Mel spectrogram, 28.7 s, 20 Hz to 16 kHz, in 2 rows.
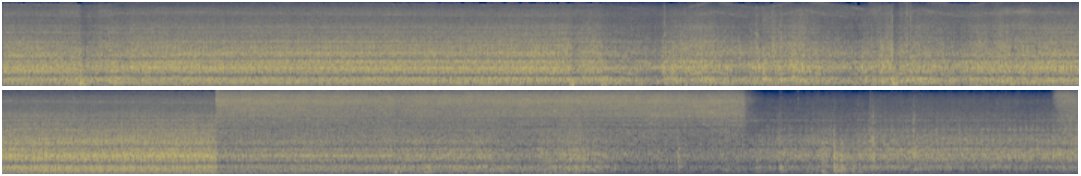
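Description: Diesel engine of an Autocar WXLL garbage truck running at raised revs to drive the Labrie Automizer's hydraulic arm as a cart is dumped, with a few seconds of knocks and rattles about eight seconds in. About 17 seconds in, a loud steady hiss starts suddenly and cuts off about seven seconds later, leaving the engine running more quietly.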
